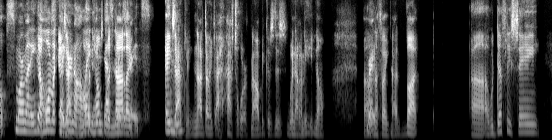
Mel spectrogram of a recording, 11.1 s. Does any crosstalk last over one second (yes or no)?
yes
